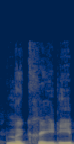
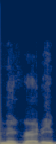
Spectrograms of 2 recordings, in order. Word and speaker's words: MacReady: but by the way I'm pretty sure it's mccre by the way the name is pronounced so my apologies I always I always say mcre but I get it wrong but I'm thinking of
